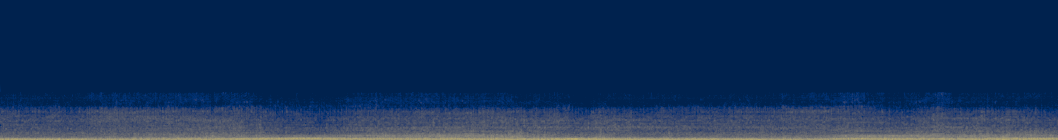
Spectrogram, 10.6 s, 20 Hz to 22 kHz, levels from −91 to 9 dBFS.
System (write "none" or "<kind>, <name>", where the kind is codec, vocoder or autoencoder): vocoder, HiFi-GAN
